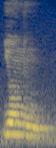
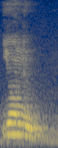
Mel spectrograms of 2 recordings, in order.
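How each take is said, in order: Both takes have the same delivery.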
